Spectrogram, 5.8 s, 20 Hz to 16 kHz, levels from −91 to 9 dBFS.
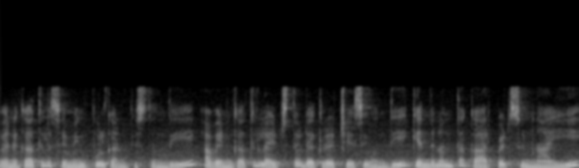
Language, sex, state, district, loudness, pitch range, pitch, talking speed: Telugu, female, Andhra Pradesh, Anantapur, -24 LUFS, 200-230 Hz, 210 Hz, 145 wpm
